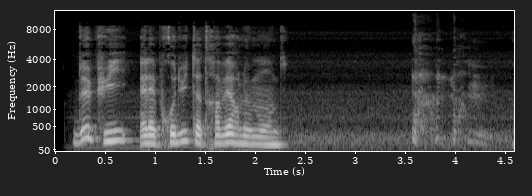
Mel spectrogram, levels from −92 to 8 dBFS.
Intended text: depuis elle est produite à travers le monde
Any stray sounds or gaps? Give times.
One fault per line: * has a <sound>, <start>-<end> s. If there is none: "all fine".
* has a throat clearing, 3.6-4.4 s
